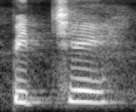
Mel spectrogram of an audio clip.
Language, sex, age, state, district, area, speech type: Punjabi, female, 18-30, Punjab, Gurdaspur, rural, read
